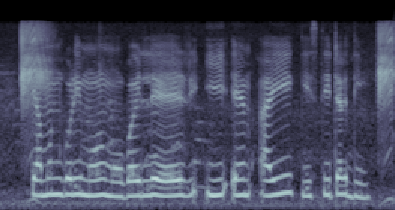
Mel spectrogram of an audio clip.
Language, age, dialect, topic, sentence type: Bengali, <18, Rajbangshi, banking, question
